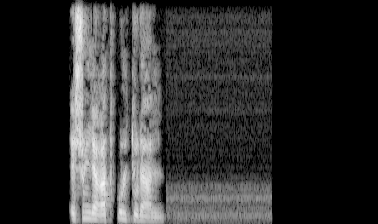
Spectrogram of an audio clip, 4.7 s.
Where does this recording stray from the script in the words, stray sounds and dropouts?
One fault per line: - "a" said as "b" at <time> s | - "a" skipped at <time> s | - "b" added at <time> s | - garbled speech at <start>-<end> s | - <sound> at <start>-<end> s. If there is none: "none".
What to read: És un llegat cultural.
none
